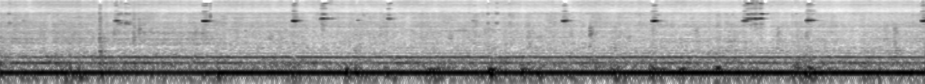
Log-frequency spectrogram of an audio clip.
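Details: Samsung dryer running: steady low drum hum with short, irregular high chirps about every second; a squeak from the dryer's rotating parts inside.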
